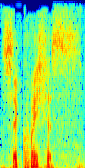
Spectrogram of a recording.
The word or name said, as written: Sequacity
